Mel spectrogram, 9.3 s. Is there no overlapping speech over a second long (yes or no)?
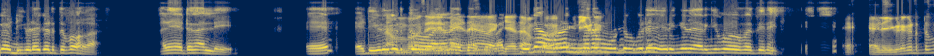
no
